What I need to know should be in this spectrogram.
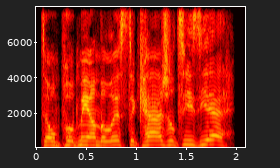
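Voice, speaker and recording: An actress playing a curt, no-nonsense army sergeant in a video game. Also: female voice, on the high side, steady tone, brisk, no echo, studio quality, lightly acted. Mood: resolute.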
